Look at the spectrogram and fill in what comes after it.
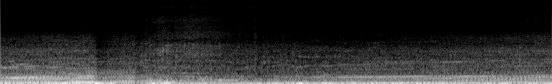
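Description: Volkswagen Polo's diesel engine pulling under acceleration over a low rumble. Its pitch climbs, falls back about a second in, then climbs again. The car is picking up smoothly and quietly after repair.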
